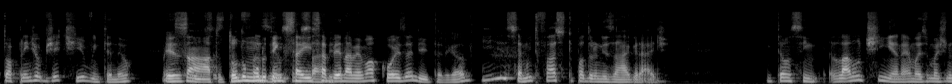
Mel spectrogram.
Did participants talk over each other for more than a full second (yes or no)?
yes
